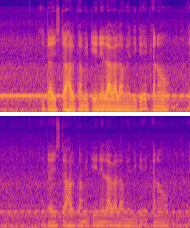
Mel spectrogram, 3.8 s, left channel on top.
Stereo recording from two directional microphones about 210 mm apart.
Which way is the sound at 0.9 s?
25° left (ahead or behind).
